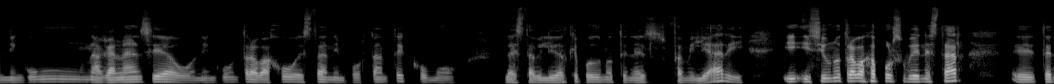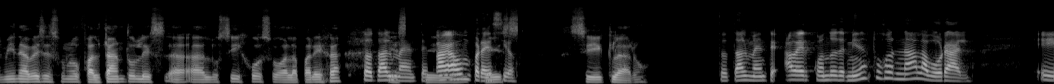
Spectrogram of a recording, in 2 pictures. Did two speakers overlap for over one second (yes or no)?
yes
